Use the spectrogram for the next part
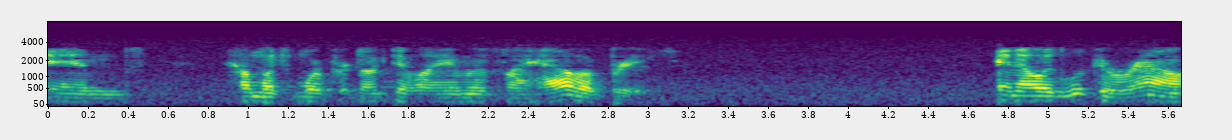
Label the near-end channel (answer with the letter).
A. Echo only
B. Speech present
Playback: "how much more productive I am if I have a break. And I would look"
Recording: A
